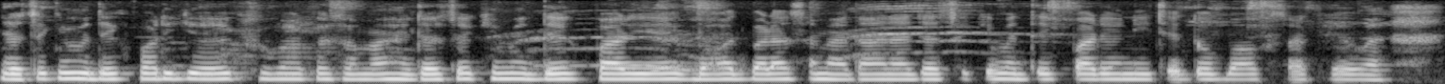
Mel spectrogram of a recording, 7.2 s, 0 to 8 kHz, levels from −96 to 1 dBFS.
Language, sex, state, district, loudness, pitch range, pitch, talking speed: Hindi, female, Bihar, Katihar, -15 LUFS, 185-195 Hz, 190 Hz, 355 wpm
